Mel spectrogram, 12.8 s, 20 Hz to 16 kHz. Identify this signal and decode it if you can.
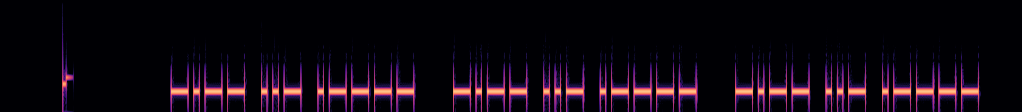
Morse code, heard as a keyed tone, about 17 wpm, 700 Hz. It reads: YU1 YU1 YU1
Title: Callsign Prefixes for Top 25 DXCC - Repeated 3x - 17wpm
